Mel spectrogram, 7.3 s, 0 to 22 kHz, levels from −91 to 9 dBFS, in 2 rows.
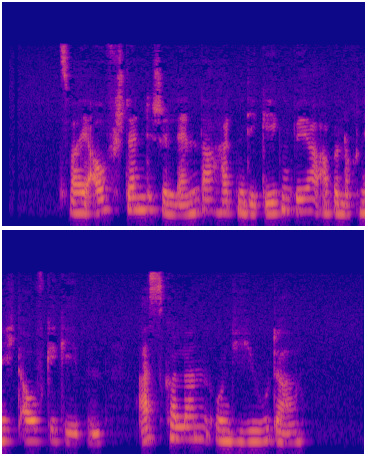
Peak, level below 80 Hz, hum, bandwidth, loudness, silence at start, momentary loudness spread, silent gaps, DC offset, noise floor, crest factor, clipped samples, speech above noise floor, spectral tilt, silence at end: -12 dBFS; -78 dBFS; none; 11.5 kHz; -32 LUFS; 0.6 s; 9 LU; none; under 0.1%; -66 dBFS; 22 dB; under 0.1%; 34 dB; -4.5 dB/octave; 0.6 s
